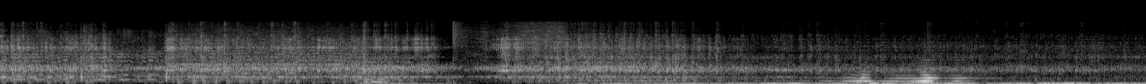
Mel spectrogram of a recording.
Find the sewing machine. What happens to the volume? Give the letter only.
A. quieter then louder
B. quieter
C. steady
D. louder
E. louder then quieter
B.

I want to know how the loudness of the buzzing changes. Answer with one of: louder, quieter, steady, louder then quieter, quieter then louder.
quieter then louder.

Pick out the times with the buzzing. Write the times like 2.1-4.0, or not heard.
0.0-11.4.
